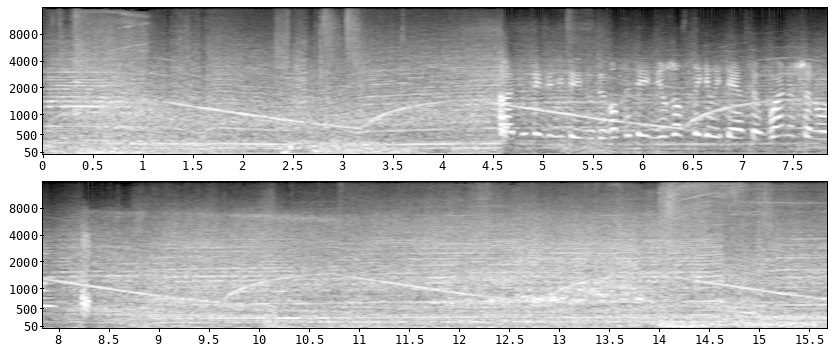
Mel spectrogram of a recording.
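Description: A police siren wails up and down steadily.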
